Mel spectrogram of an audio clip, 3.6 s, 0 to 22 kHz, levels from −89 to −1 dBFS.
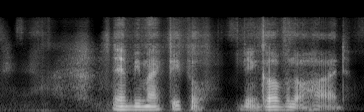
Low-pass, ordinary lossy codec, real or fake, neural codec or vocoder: none; none; fake; codec, 24 kHz, 0.5 kbps, DualCodec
